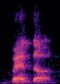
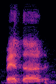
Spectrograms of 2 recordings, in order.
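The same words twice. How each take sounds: First: No lip closure starting "weather"; correct V sound. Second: "weather" said as "beather"; b at the front of "weather"; wrong B sound. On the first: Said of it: "it is weather". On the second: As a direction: lips pressed together to start "weather". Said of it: "It's not weather". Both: Shown as a demonstration.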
